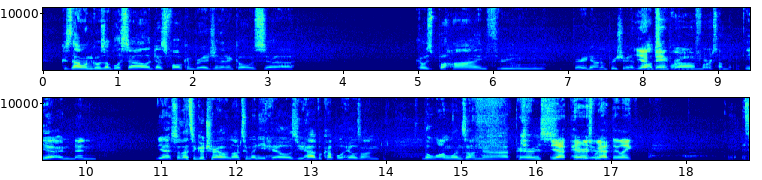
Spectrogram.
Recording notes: The boys are live from Marten River Provincial Park.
